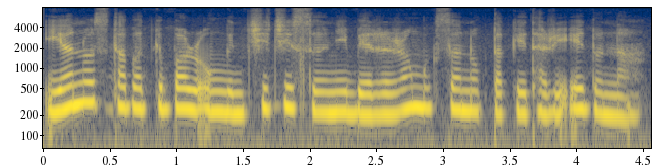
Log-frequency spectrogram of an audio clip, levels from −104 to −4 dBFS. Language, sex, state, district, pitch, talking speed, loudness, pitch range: Garo, female, Meghalaya, West Garo Hills, 235 Hz, 145 wpm, -14 LUFS, 215-255 Hz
